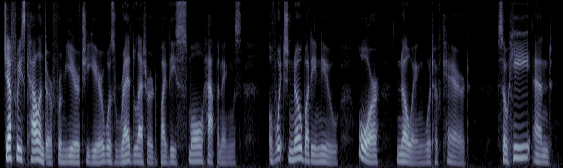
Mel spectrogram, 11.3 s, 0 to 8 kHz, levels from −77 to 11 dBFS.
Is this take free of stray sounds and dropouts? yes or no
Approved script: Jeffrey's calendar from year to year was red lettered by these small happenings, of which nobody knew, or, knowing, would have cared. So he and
yes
